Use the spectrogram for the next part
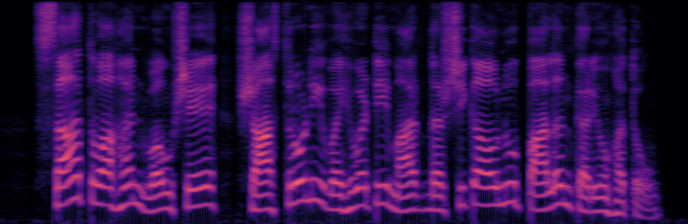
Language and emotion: Gujarati, neutral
